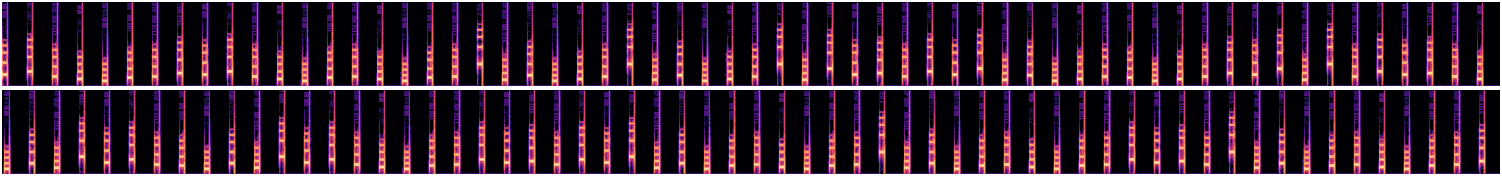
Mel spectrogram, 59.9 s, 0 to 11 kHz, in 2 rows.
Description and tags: SB Pitches v1
Sound sketch using Markov process to generate a minimal sound scape using 10 sine wave tones at frequencies from the c-minor scale. Slowly and glitchy sounding.
algorithmic, arpeggio, sine, slow, random, csound, click, markov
